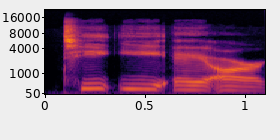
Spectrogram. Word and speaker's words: tear: T E A R gives us tear rhyming with here or fear.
